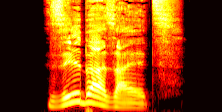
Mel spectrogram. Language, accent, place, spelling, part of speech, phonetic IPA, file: German, Germany, Berlin, Silbersalz, noun, [ˈzɪlbɐˌzalt͡s], De-Silbersalz.ogg
- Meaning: silver salt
